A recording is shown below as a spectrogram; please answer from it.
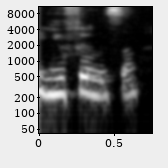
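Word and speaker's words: euphemism: pronounce कैसे होता है ये ई से स्टार्ट हो रहा र है पर हम बोलेंगे यूज बिकल क्योंकि इसमें ई साइलेंट है ये वर्ड होता है यूफेमिस्म ये वर्ड इंग्लिश लिटरेचर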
